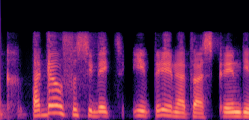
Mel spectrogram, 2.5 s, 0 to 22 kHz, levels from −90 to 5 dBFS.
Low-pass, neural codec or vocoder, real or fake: 7.2 kHz; codec, 16 kHz, 0.5 kbps, X-Codec, HuBERT features, trained on general audio; fake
